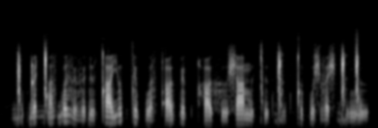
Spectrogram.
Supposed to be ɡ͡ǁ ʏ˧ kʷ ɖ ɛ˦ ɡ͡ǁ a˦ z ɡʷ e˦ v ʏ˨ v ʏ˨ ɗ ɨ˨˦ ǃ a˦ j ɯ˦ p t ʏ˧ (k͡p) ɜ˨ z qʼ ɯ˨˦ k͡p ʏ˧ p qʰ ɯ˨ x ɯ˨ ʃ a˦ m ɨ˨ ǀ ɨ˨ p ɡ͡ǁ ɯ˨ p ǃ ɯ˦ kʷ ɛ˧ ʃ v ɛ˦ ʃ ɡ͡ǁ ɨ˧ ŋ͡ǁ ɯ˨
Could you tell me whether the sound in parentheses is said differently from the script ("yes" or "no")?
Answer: yes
